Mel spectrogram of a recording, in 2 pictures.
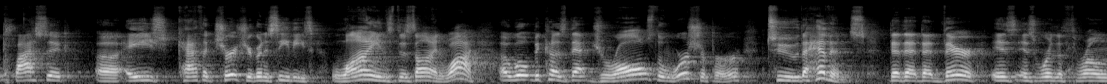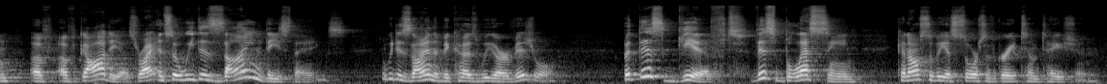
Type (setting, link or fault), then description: setting, large echoing room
